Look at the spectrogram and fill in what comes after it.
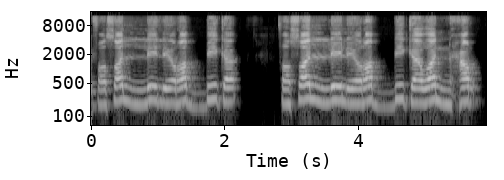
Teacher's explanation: لام کو باریک کر کے پڑھنا ہے، پر نہیں پڑھنا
